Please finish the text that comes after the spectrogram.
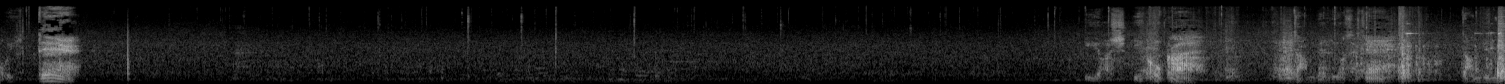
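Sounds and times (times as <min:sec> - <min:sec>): soft ambient hiss: 0:00.0 - 0:15.0.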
